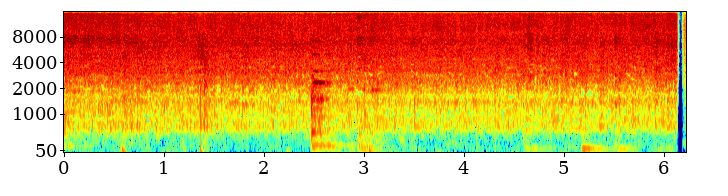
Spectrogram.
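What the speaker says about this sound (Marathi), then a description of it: "कढई तापलेली आहे, त्यात मी 2 चमचे तेल टाकते बोंबील फ्राय करायसाठी" Bombay duck (bombil) frying in about two spoons of hot oil in a heated kadhai, a continuous loud sizzle with occasional sharp pops and clicks from the pan, close and without speech.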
